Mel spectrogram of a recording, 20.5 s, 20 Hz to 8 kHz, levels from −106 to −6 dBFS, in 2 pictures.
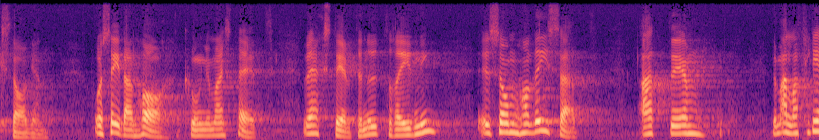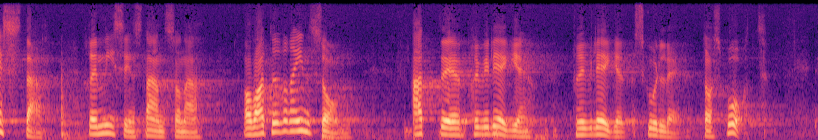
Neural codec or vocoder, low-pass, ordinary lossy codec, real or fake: none; 7.2 kHz; none; real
